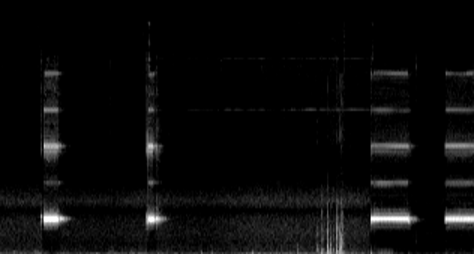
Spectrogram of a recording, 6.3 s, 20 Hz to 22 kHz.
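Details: System Sensor P121575 horn-strobe (15/75 candela) tested on the bench: shrill, piercing horn blasts, two short then two longer with a brief gap; sounding normally.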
